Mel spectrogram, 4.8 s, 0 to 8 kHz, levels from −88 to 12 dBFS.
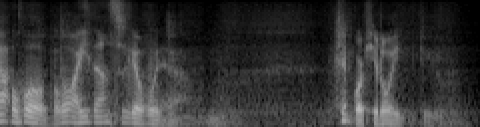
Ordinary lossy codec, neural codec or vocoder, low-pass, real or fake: none; codec, 16 kHz, about 1 kbps, DyCAST, with the encoder's durations; none; fake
